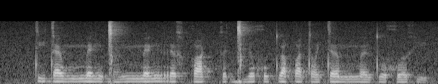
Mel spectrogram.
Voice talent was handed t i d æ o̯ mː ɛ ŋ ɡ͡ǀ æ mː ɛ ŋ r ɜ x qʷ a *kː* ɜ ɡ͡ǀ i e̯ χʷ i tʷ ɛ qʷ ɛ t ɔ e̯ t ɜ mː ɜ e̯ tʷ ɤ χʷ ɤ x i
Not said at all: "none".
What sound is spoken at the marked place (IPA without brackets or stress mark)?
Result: kː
